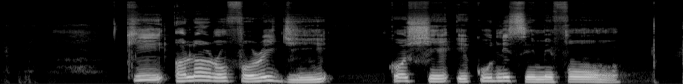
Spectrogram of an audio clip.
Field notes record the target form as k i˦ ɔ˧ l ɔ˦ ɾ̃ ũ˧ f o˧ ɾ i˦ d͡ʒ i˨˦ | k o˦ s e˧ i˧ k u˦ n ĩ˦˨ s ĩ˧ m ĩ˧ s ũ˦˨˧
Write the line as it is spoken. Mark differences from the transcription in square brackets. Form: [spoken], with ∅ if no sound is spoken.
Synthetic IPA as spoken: k i˦ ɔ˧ l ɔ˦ ɾ̃ ũ˧ f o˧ ɾ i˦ d͡ʒ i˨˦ | k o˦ [ʃ] e˧ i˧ k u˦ n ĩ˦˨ s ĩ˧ m ĩ˧ [f] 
